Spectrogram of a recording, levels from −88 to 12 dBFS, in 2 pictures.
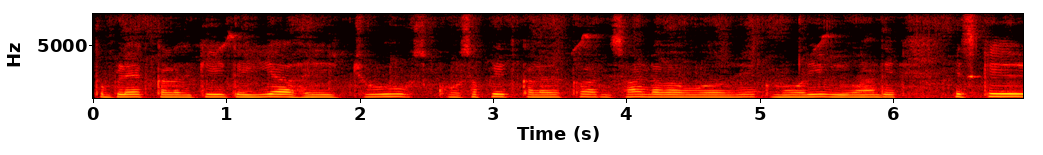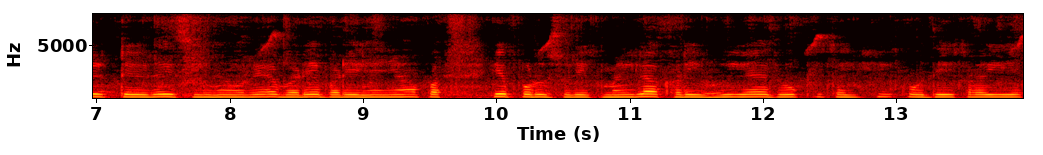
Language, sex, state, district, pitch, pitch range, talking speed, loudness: Hindi, female, Rajasthan, Churu, 215 Hz, 205-225 Hz, 165 wpm, -30 LUFS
